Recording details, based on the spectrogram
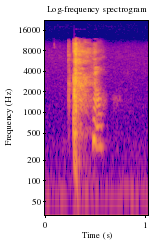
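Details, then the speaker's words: Young Japanese woman on a livestream, with rhinitis and hay fever, gives a single sharp sneeze: a quick intake then an explosive burst in a quiet room. "ちょっとごめんなさい、鼻炎でくしゃみしてるリラかわいいコーシこんばんは。"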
